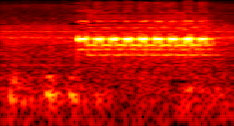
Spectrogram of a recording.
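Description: Telephone ringing: a rapid, trilling electronic ring with a fluttering pulse, moderately loud, starting after a brief low murmur.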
